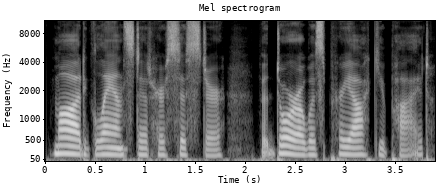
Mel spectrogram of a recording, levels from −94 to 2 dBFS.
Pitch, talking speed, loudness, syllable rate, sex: 160 Hz, 140 wpm, -20 LUFS, 4.1 syllables/s, female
